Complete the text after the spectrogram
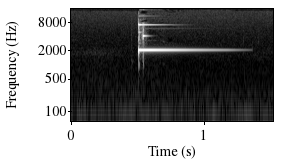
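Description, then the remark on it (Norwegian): A single bright mobile phone notification ding for an incoming message rings out sharply and fades over about a second, over a low, steady rumble like a car interior, as the driver hurries to catch a ferry. “Mobilen gir meg ikke fred.”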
